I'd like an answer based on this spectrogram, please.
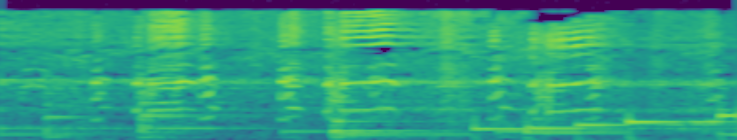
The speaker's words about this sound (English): At dusk, a wild goose heading east.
